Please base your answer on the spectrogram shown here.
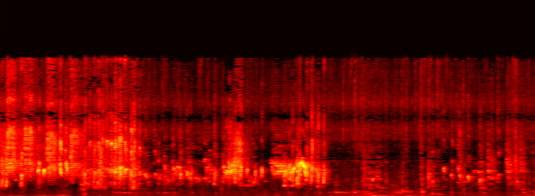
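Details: Breakfast-time chirping from pet parakeets, loud scratchy twitters in the first four seconds, then quieter, sparser chirps toward the end.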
